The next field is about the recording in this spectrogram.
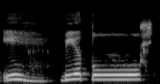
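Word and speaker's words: اهبطوا: Iya ihbitu ya. Hamzah wasalah dibaca kasrah karena kita masih bisa lihat huruf ketiganya. Nah, huruf ketiganya yaitu huruf ketiganya yaitu ba. Huruf ba berharakat kasrah. Maka hamzah wasanah dibaca kasrah ya.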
